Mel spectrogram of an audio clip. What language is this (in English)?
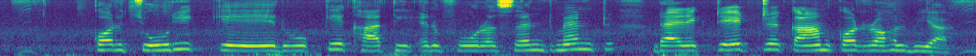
Bhojpuri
